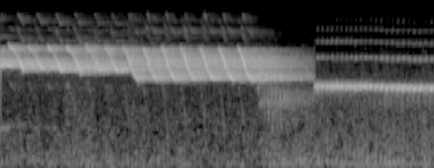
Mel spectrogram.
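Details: A canary sings to excite mates, training-style song. Very rapid bright trills at high pitch step down twice in about two seconds. After a brief pause, a clear sustained whistled note follows with faint ringing overtones.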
